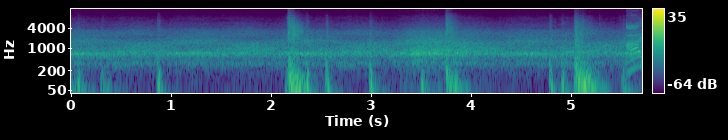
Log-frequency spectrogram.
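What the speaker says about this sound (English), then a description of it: "I can't remember the last time I've seen a crowd so pumped up" A wrestling video game crowd roars in a steady wash of arena noise during a Buried Alive match, punctuated by sharp slams and thuds at irregular intervals.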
